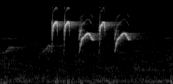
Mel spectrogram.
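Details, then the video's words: Great tit (gelatik batu wingko), singing actively in the 'wucit-wucit kristal' style: a short burst of high, thin two-note phrases, a sharp upper note dropping to a lower slurred one, repeated twice, with a quiet background. "Gelatik Batu Wingko Gacor | WUCIT2 KRISTAL | Great tit birds | Parus Major"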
